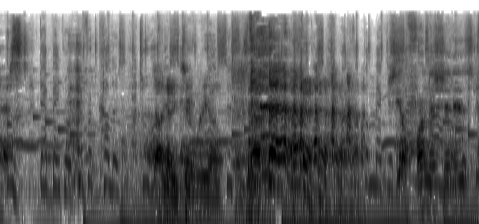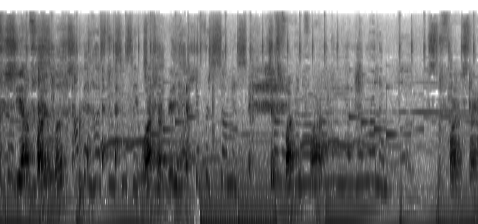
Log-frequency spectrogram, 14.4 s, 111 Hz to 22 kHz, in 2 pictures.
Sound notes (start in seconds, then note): 3.6 laughter; 6.2 music fades out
